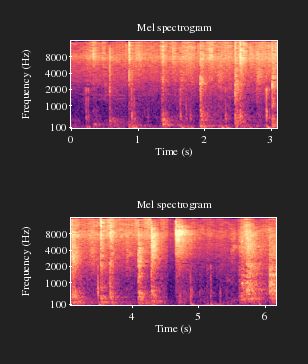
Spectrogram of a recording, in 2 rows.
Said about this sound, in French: Ça, c'est la porte de l'usine de mon grand-père qui a été faite en 1930. Je l'ai récupéré, donc il y a ses initiales, Benet Ferdinand. Ferme la porte ici, vous.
